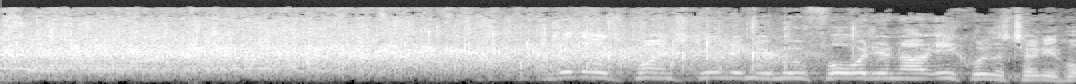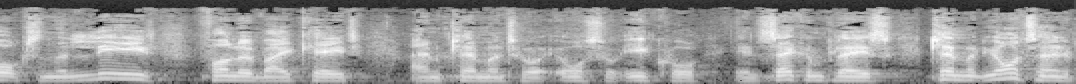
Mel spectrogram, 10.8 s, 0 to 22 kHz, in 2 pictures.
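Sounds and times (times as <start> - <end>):
audience applause: 0.0 - 4.5
speech: 2.8 - 10.7.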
